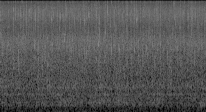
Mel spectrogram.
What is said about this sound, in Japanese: この雨はきっとあなたの涙。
